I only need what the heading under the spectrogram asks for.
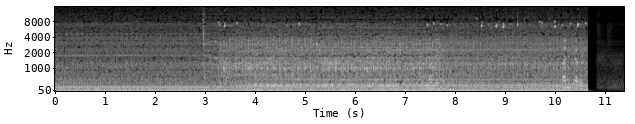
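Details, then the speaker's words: CNG-fitted car that stalls when switched over: uneven idle with a loose stumble about three times a second after the changeover; misfire from burnt valves, worn guides and cut valve seats, needing new guides in the cylinder head. "सभी बाल खराब है इसके देख लो guide भी cut गई है इसका सीट भी कट गया है ऐड में सब गाइड डालना पड़ेगा सब जल गए हैं सीएनजी में यही दिक्कत रह"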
